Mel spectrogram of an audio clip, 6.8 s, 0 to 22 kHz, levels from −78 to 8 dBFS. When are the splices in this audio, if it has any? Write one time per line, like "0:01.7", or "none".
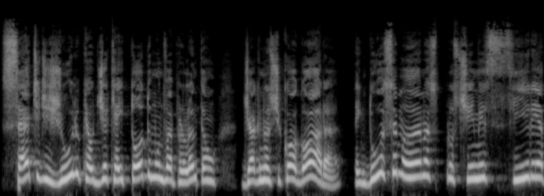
0:02.4

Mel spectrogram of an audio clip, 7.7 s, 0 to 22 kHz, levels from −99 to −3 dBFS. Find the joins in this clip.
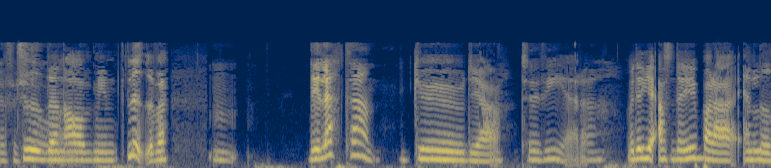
0:02.1

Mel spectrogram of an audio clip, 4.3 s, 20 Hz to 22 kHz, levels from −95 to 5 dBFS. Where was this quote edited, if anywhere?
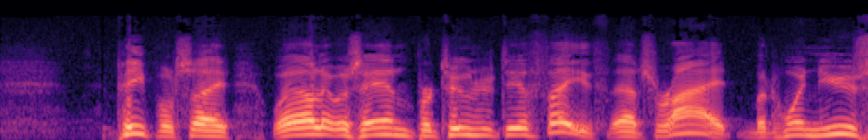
none

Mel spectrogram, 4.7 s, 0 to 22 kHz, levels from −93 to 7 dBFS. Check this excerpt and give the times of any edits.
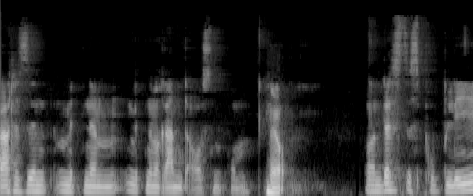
none

